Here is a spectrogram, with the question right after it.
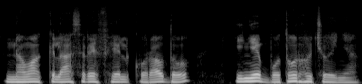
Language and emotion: Santali, fearful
